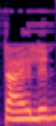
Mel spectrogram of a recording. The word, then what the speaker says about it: ptyalin: Amylase, और इसको हम टाइलिन भी प्रोनाउंस करते हैं। स्पेलिंग इसकी PTYALIN है, पी से स्टार्ट हो रहा है, बट we pronounce it एज टाइलिन।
